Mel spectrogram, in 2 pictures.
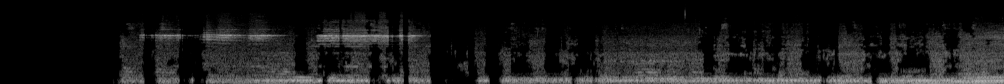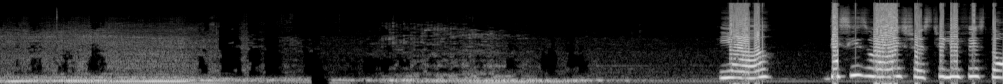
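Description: A speech recording with integer overflow near its end. From 17.34 to 17.66 s, and again from 18.36 to 19.99 s, loud peaks break into violent cracks. They are far harsher than ordinary clipping. The signal was driven about 4 dB and then about 5 dB past the integer limit. The excess was not limited. Instead, each peak wrapped around to the opposite sign, jumping across the full range in one sample.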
